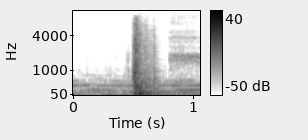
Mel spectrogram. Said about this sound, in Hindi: महेश ने दरवाजा खोला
